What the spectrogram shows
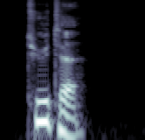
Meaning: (noun) 1. a small to medium-sized bag, usually of paper or plastic (sometimes also of fabric, for which more properly Beutel is used) 2. ellipsis of Eistüte (“ice cream cone”)
- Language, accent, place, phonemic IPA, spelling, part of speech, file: German, Germany, Berlin, /ˈtyː.tə/, Tüte, noun / proper noun, De-Tüte.ogg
